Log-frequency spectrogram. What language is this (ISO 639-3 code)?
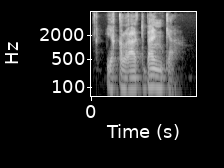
kab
